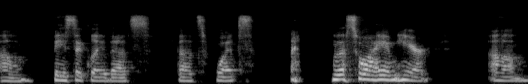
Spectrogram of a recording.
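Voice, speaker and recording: A woman with a strong Midwestern accent speaks at a very slow pace, with long, frequent pauses and ordinary pitch variation. Her voice sits at a medium pitch and is somewhat breathy, recorded with a dry, close sound and no echo. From US Midwest. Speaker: care coordination program staff. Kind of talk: online meeting discussion.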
